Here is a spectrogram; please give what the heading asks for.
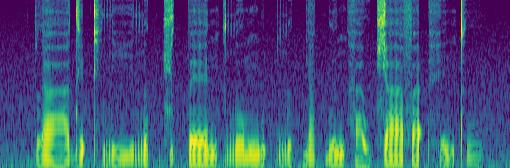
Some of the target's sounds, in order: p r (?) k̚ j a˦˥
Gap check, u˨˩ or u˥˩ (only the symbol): u˥˩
